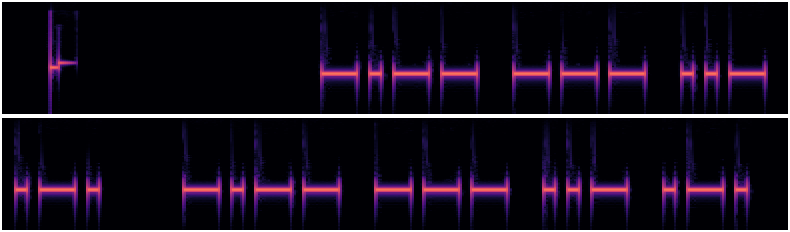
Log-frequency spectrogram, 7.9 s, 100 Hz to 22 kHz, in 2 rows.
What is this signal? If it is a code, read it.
Morse code, heard as a keyed tone, about 21 wpm, 700 Hz. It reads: YOUR YOUR
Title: Top 100 Words Repeated 20wpm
